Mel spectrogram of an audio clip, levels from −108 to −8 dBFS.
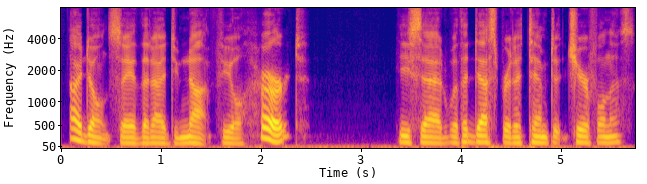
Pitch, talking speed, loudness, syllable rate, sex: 130 Hz, 175 wpm, -19 LUFS, 4.9 syllables/s, male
